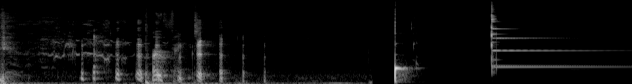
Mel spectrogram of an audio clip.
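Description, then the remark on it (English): Liquid glugs and splashes in quick bursts as decanted wine is poured into glasses, followed by a sharp tap and then a bright, ringing glass clink that fades out slowly. “We've filled our glasses from our decanted wine and are ready to dive into this.”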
